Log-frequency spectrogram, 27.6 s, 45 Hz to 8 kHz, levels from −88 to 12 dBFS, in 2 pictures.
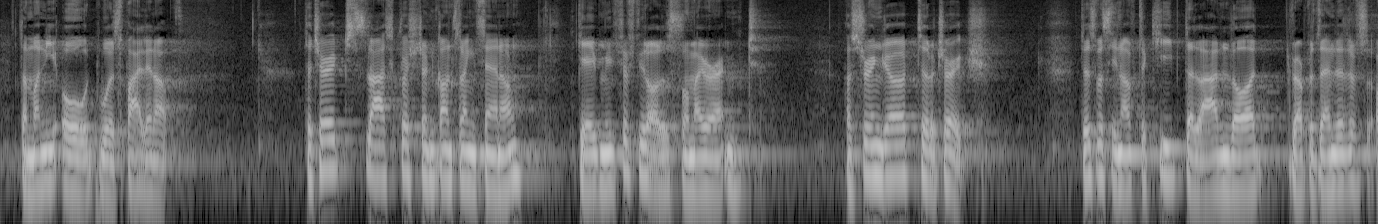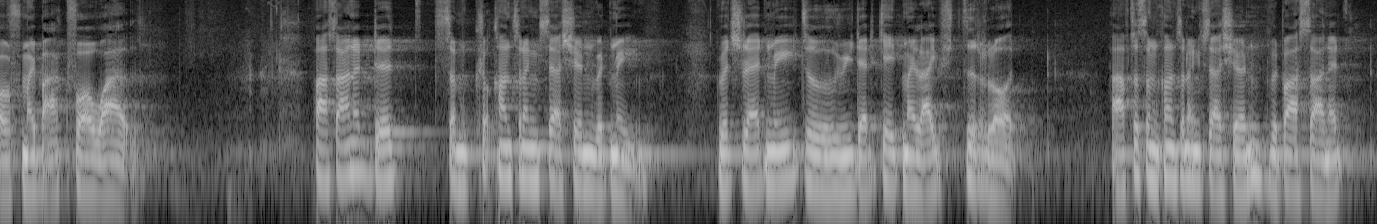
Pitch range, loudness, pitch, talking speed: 110-135 Hz, -19 LUFS, 120 Hz, 135 wpm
